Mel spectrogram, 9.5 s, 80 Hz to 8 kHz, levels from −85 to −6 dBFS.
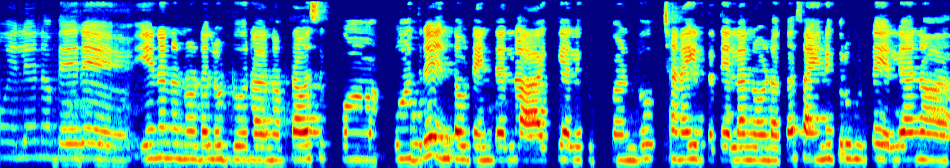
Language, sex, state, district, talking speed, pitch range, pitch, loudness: Kannada, female, Karnataka, Bellary, 125 wpm, 230-255 Hz, 240 Hz, -18 LUFS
